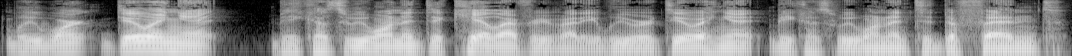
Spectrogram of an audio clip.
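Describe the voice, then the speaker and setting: A man with a fairly low, very smooth voice, captured close and dry. He is a tabletop player making up backstory aloud, casual and explanatory, leaning on conversational filler. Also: fairly even intonation, brisk, no echo. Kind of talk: conversational improvised character backstory.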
